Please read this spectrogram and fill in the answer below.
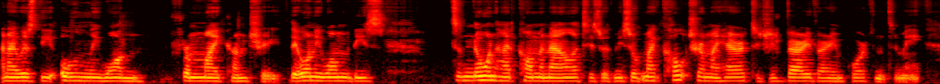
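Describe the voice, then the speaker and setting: With a very deep, low pitch, a woman speaks in a monotone, flat intonation. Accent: Scottish. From Scotland. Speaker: games researcher. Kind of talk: panel discussion.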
